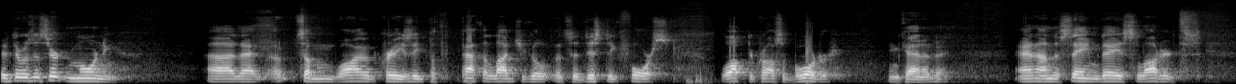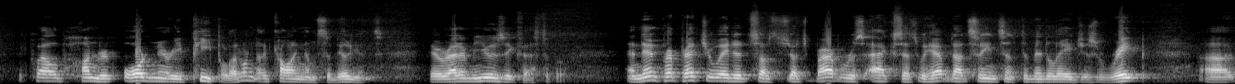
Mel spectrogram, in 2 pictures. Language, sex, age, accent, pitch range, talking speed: English, male, 60-79, American, 135-170 Hz, 135 wpm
